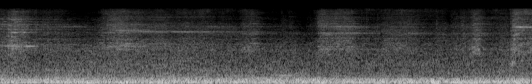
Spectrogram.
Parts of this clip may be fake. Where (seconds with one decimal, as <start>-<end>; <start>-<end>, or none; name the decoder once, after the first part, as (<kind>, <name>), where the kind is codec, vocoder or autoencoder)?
none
